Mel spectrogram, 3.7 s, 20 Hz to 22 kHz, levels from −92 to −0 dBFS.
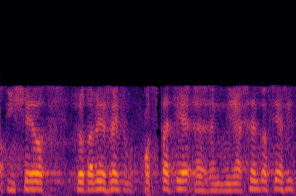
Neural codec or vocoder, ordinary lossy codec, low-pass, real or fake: codec, 16 kHz, 2 kbps, FreqCodec, smaller model; AAC, 16 kbps; 3.6 kHz; fake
